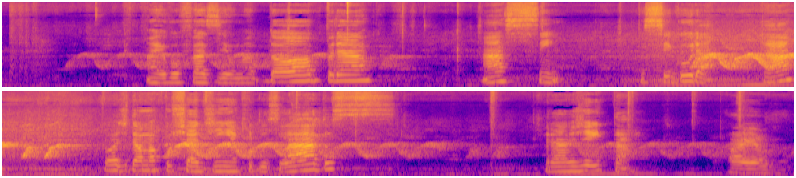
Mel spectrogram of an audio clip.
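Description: Paper rustles as it is folded.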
